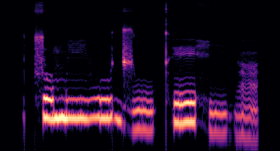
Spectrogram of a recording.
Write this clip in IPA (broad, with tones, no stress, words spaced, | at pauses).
t͡sʊ˦miː˦ βu˦ d͡ʒuː˨kʰeː˦ hiː˨ɡã˨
